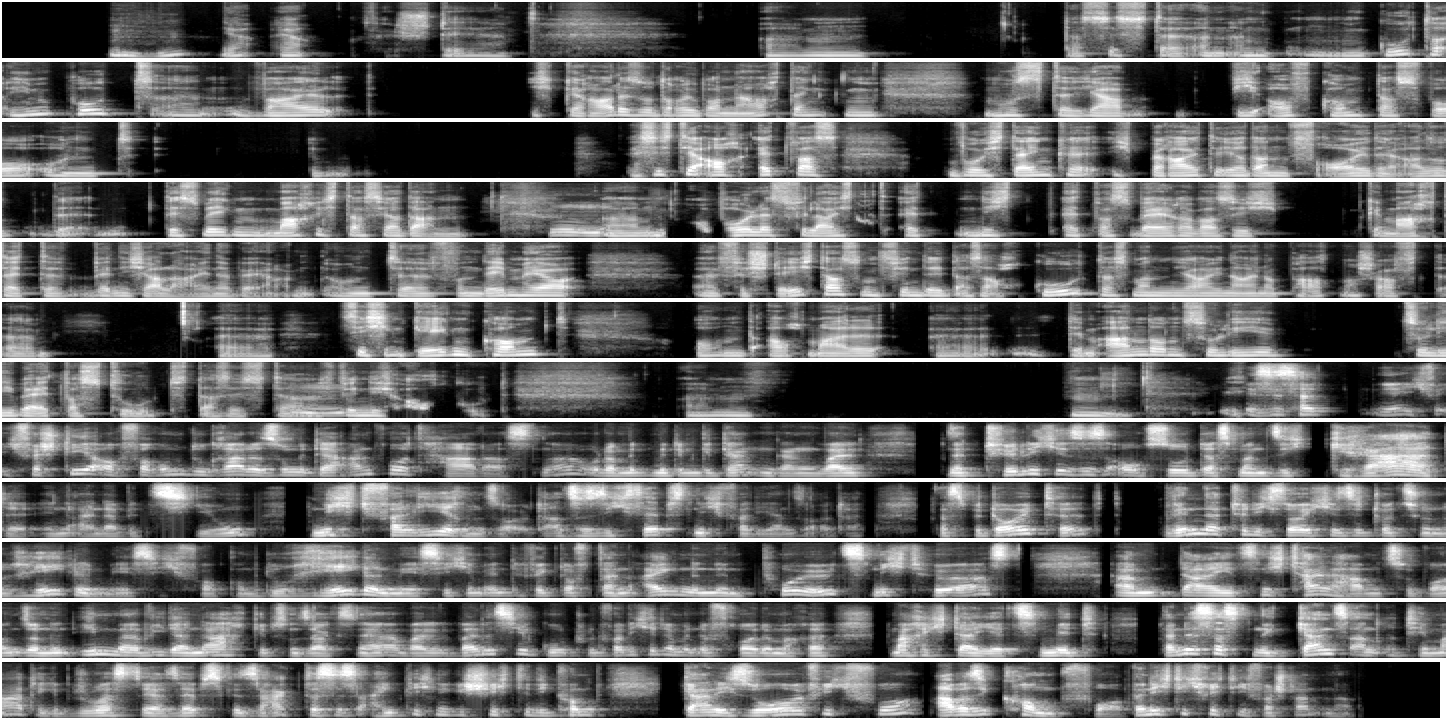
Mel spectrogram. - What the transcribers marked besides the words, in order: other background noise; stressed: "grade"
- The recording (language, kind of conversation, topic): German, advice, Wie kann ich innere Motivation finden, statt mich nur von äußeren Anreizen leiten zu lassen?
